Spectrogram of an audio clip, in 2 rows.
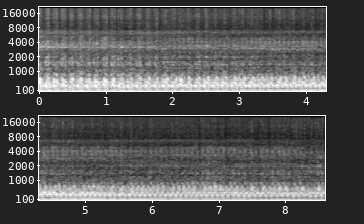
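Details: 1927 Ford roadster with a 2.3 L turbo engine, after a major overhaul and fuel system repair, with an ECU and auto fan switch: it catches and settles into a steady, even idle of about 220 beats a minute with no stray knocks; normal idle.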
